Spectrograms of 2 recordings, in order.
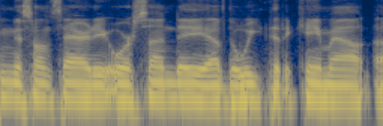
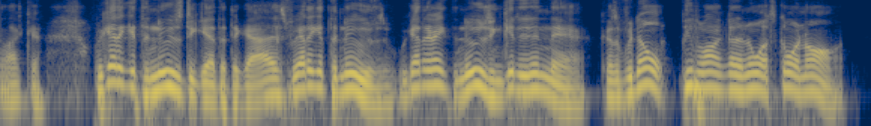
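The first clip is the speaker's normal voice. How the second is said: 1950s movie accent, pitched higher; 6 semitones higher than usual. Speaking to his audience, he suddenly slips into a 1950s movie accent. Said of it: "I suddenly want to always do a 50s movie accent".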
